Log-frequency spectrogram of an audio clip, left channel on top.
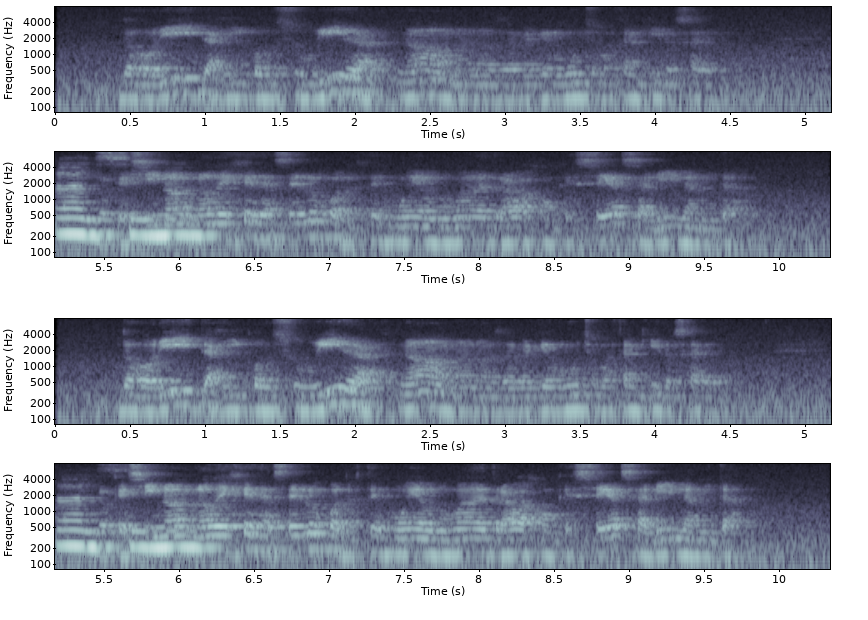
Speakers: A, on the right; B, on the left.
A: dos horitas y con subidas, no, no, no, ya me quedo mucho más tranquilo, Sare.
B: Ay,
A: Lo
B: sí,
A: que sí,
B: no.
A: no, no dejes de hacerlo cuando estés muy abrumada de trabajo, aunque sea salir la mitad.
